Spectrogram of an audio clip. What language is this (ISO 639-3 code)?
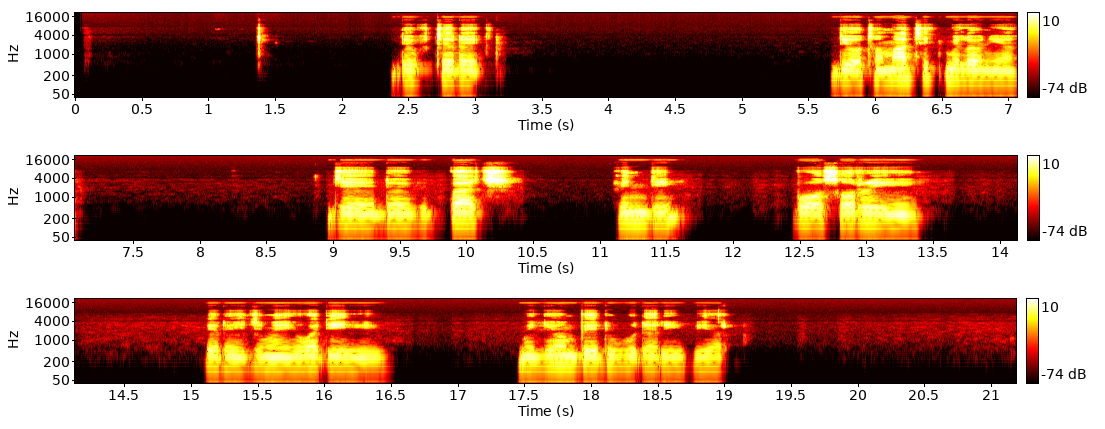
ful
